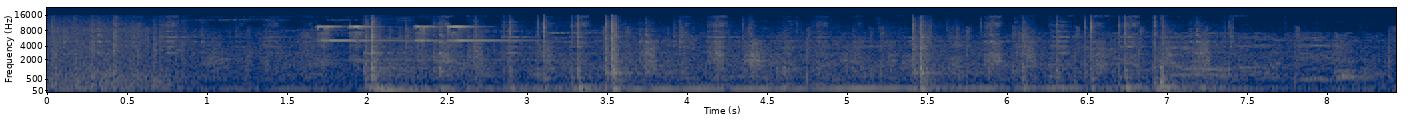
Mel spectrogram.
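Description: A woman's heels click on pavement.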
